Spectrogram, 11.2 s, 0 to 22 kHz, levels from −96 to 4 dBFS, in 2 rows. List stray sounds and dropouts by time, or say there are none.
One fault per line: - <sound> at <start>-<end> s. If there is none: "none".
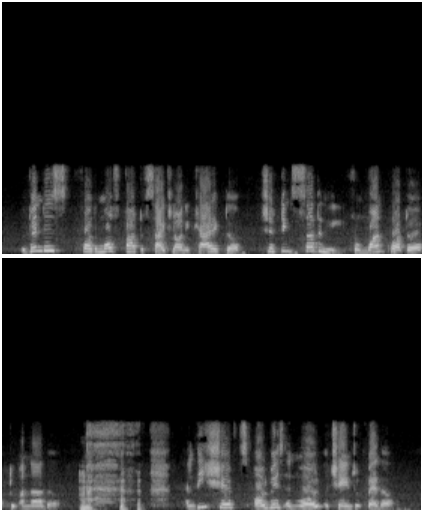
- laugh at 6.6-7.8 s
